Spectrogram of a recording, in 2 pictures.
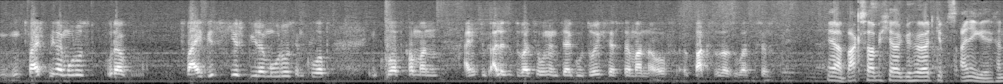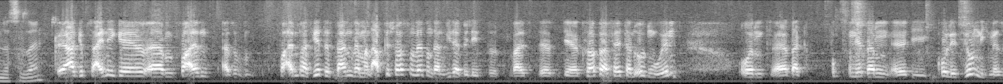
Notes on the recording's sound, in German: Wir lassen uns von technischen Problemen bei der Aufnahme und mangelnder spielerischer Qualität doch nicht schrecken! In angemessenem LowFi-Ambiente.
